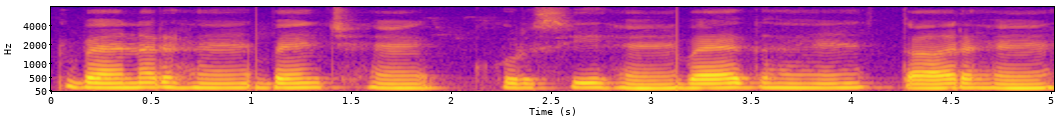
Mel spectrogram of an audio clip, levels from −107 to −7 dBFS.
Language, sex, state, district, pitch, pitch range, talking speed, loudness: Chhattisgarhi, male, Chhattisgarh, Balrampur, 155 Hz, 145-160 Hz, 120 wpm, -17 LUFS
